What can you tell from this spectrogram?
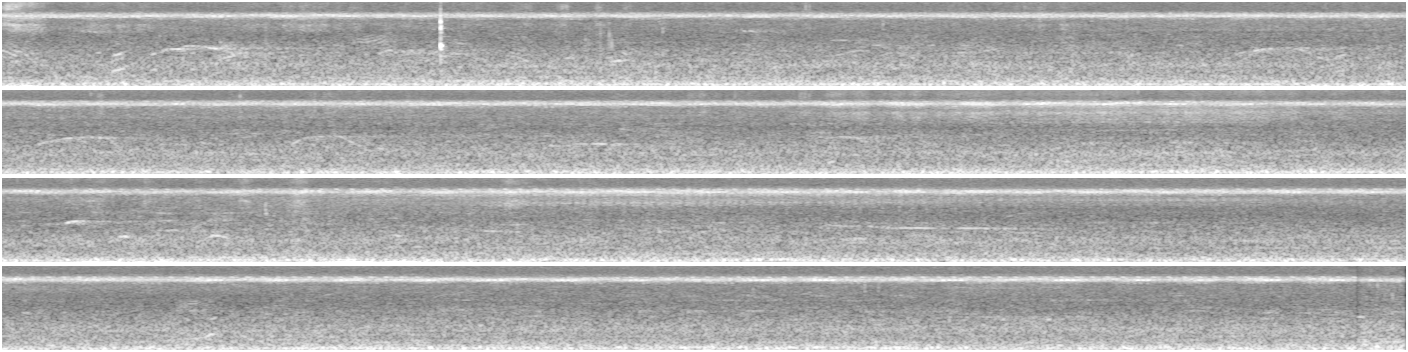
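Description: Insects trilling in one steady high-pitched drone by the pond, with faint scattered chirps and a brief louder sound about halfway through.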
